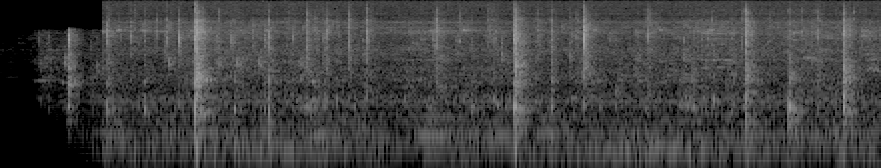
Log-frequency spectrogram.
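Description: A German shepherd chewing something hard: irregular sharp crunches and clicks, a few of them loud, over a faint steady hum.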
